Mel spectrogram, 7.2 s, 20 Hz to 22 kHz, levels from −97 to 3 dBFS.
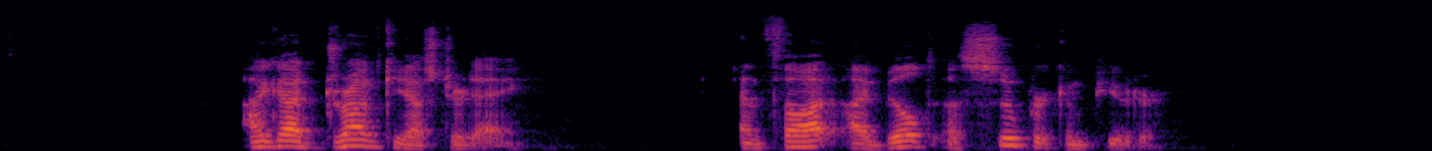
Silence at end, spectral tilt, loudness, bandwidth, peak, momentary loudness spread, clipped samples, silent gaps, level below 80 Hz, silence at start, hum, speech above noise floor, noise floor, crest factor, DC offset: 1.4 s; -5 dB/octave; -39 LUFS; 13 kHz; -18 dBFS; 14 LU; under 0.1%; none; -82 dBFS; 1.2 s; none; over 52 dB; under -90 dBFS; 22 dB; under 0.1%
